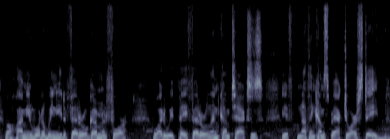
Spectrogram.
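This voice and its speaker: Here a man speaks at a very fast pace. His pitch is high, with ordinary variation. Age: 70s. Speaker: street interviewee at a protest. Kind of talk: street interview.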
